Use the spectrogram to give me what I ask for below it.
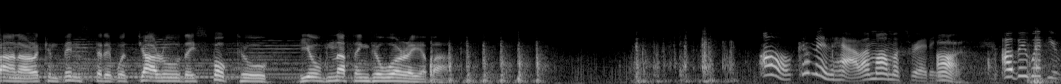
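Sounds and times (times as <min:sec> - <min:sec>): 
speech: 0:00.0 - 0:04.7, 0:08.3 - 0:10.5
knocking on an apartment door: 0:04.3 - 0:05.5.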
